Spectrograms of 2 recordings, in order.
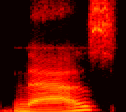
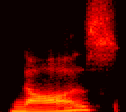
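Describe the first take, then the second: First: The A vowel is drawn out long. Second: The A vowel is kept short. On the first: "really elongate the A and they'll say" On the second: "but it's more like"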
